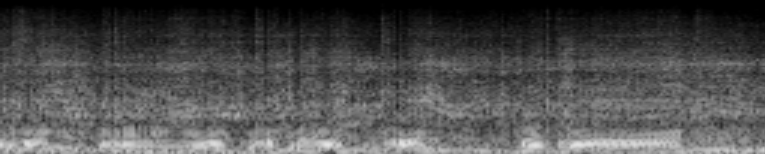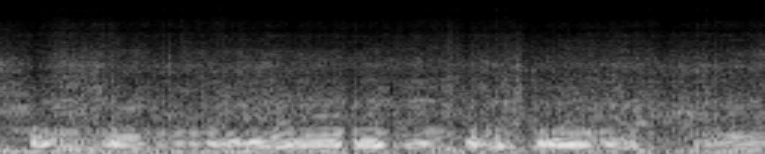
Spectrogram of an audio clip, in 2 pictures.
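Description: Dirt bike engine revving up and down over and over as the throttle is worked on tight singletrack, steadier for a couple of seconds past the middle, with some clatter from the bike.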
